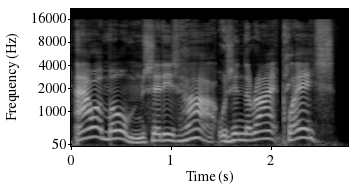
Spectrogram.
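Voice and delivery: put-on high, slow, earnest young lad; a naive lad offering comfort; earnest apprentice. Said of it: "said Gurn".

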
